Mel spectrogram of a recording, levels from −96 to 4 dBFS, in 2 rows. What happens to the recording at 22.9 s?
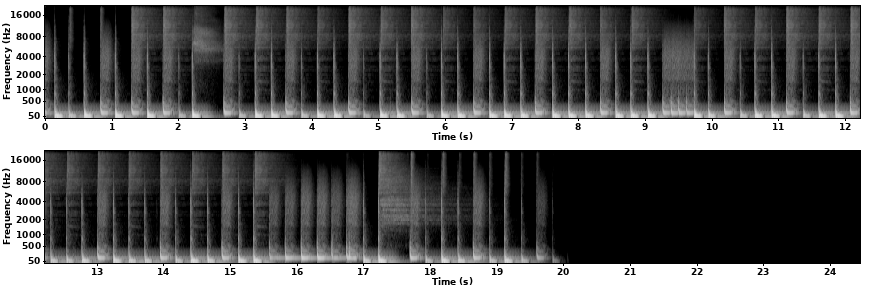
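Nothing goes wrong at 22.9 s; the audio is intact there.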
